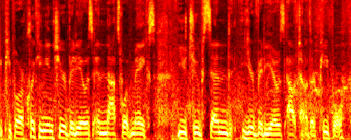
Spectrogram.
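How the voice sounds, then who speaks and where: Fairly quick speech from a man at medium pitch amid noticeable background noise. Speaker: homesteading YouTuber. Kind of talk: personal vlog monologue. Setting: outdoors in garden. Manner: fast; passionate, animated.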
